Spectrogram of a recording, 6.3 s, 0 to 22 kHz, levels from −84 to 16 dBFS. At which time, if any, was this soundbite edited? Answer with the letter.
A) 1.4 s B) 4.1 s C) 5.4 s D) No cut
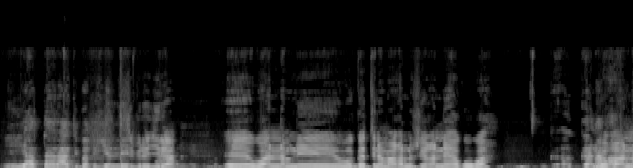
A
